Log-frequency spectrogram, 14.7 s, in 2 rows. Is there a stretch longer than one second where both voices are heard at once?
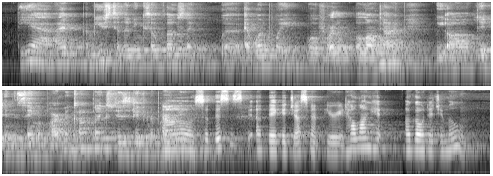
No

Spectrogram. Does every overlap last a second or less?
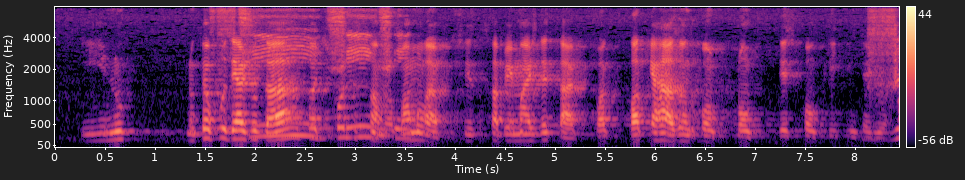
No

